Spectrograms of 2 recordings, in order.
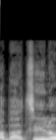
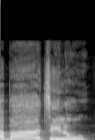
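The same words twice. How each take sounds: First: Said in the usual way. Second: High-pitched acted cry for help; imitating a woman screaming for help; retold scream. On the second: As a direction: cry out to dad for rescue. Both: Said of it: "היא צעקה".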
